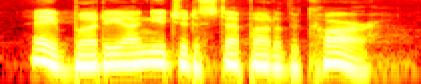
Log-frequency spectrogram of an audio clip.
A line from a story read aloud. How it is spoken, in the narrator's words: the officer said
